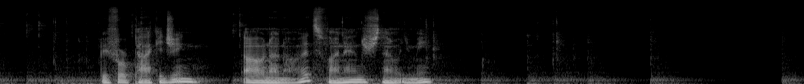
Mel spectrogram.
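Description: Keys on a keyboard click.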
